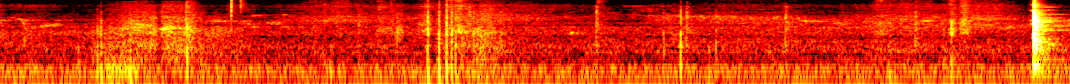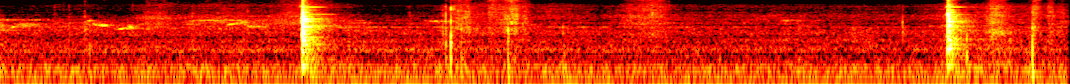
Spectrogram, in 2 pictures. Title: Road Star makes popping noise while rolling back.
